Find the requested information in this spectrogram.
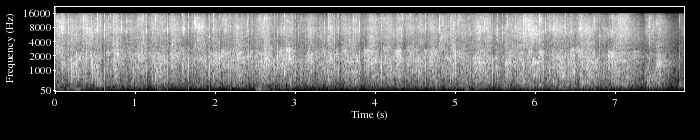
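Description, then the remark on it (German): Sustained applause from an audience, a dense, steady wash of many hands clapping at an even volume for several seconds before easing off at the very end. “Und gebt mir noch einen Applaus an dieser Stelle.”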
